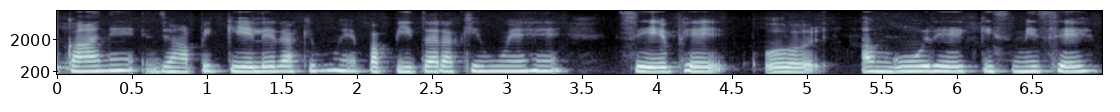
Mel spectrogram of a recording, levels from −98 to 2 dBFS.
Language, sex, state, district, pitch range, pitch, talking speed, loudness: Hindi, female, Jharkhand, Jamtara, 220-235 Hz, 230 Hz, 170 wpm, -14 LUFS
